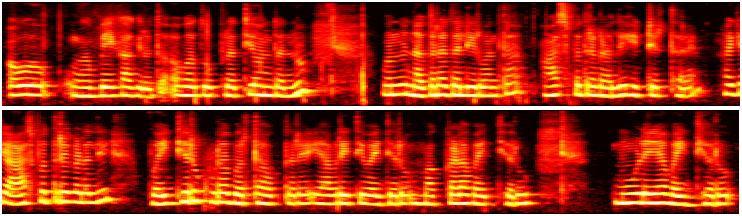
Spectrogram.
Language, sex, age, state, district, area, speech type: Kannada, female, 18-30, Karnataka, Mandya, rural, spontaneous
